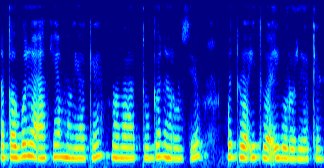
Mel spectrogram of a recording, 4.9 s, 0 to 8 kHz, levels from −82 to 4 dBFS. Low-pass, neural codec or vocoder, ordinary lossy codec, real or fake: 7.2 kHz; codec, 16 kHz, 2 kbps, FreqCodec, smaller model; none; fake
